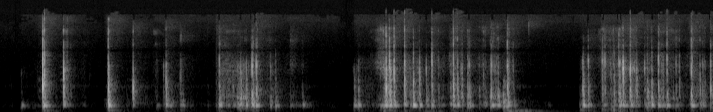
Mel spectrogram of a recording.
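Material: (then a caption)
Silicone. A heart-shaped rainbow silicone pop-it with hollow bubbles lies flat and is tapped and pressed with long nails and fingertips. It makes quiet, sharp clicks with a hollow low-mid tone, first in separate taps and then in quick, busy clusters with short pauses between them.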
